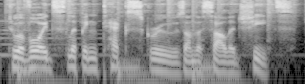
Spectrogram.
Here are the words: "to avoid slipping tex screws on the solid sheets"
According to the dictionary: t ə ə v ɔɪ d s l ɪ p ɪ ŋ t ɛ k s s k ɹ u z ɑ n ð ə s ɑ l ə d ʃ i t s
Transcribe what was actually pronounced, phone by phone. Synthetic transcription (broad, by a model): t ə ə v ɔɪ d s l ɪ p ɪ ŋ t ɛ k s s k ɹ u z n ð ə s ɑ l ə d ʃ i t s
